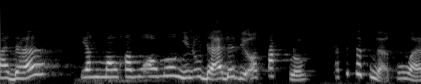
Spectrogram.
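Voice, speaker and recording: A shrill woman's voice with very wide pitch swings at a moderate pace. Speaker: public speaking teacher. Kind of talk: tutorial.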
